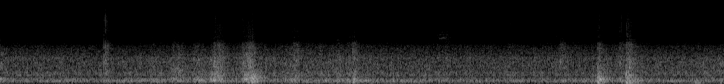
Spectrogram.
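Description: A cardboard box thumps and rustles as it is handled.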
